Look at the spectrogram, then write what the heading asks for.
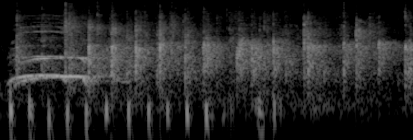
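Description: Audience applause following a reading at a morning gathering, faint clapping from a small group with fairly even, quick beats that continue at a steady level.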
